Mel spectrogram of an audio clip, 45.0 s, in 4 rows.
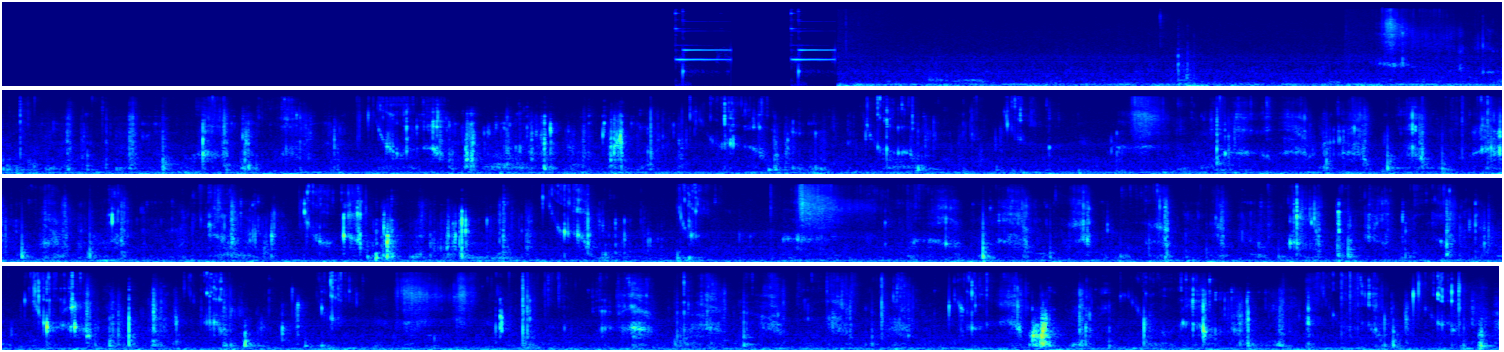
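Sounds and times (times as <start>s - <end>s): mouth chewing clicks and smacks: 10.4s - 44.9s.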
